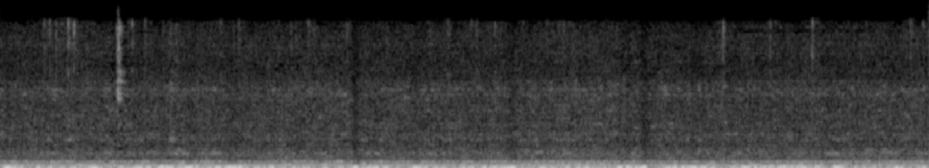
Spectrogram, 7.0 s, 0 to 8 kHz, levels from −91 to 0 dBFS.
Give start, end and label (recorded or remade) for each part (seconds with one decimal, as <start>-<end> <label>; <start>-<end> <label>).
0.0-5.5 recorded; 5.5-6.5 remade; 6.5-7.0 recorded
